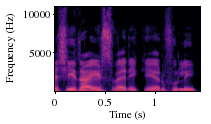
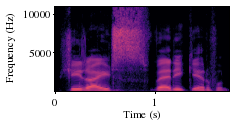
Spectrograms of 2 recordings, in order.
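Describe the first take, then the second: First: The corrected sentence read slowly, "carefully" said in full; slow corrected take. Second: The wrong sentence read slowly, "careful" said plainly; slow wrong take. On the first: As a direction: read the fix out slowly for students. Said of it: "verb के बाद adverb". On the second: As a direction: read the error out slowly for students. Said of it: "error है". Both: Shown as a demonstration.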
